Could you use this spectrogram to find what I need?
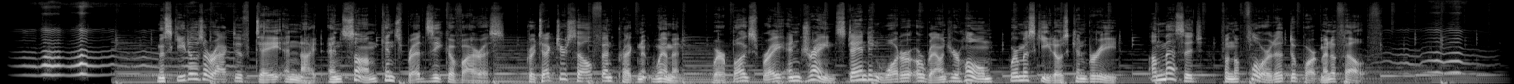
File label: Zika radio ad; mosquitoes zika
